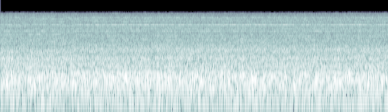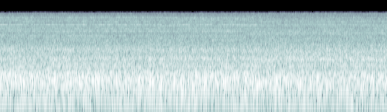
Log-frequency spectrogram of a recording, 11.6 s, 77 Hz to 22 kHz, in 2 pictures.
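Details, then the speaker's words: Central AC outdoor unit after fixing a leaking Schrader valve core and adding about 5 lbs refrigerant: even airy fan rush over a steady compressor hum, no rattles or surging; running normally. "it's back up and running y'all back up and running all right that one's up and running"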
